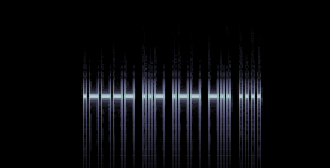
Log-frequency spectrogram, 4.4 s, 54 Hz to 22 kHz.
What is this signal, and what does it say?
Morse code, heard as a keyed tone, about 29 wpm, 700 Hz. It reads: 1UWDH
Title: Five Challenging Letter-Number Combinations 30wpm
